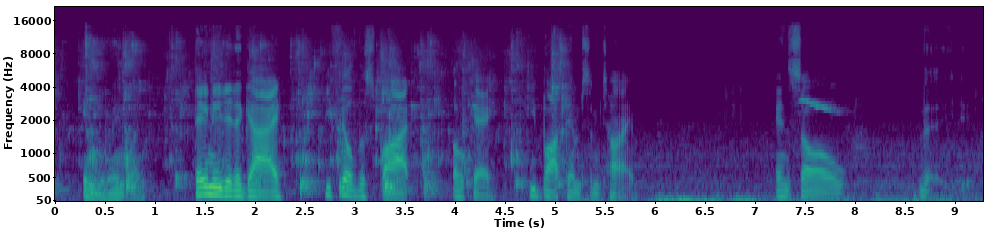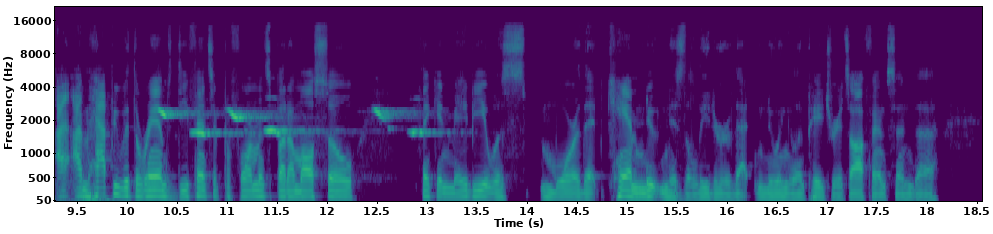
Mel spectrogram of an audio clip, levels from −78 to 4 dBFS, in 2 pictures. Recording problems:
animal sounds; loud; until 14 s; as loud as the speech

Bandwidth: 14.5 kHz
